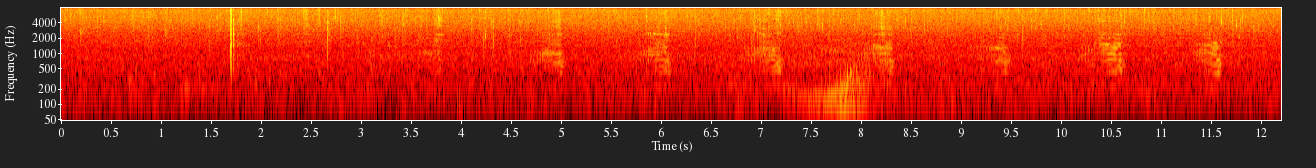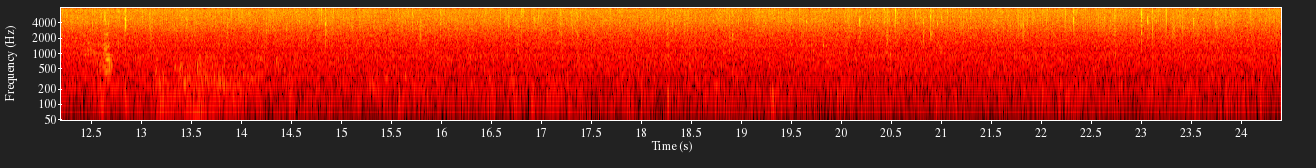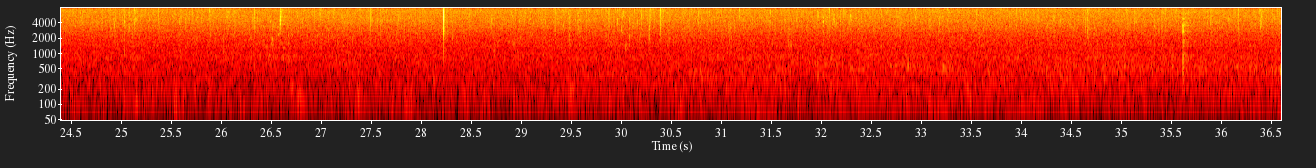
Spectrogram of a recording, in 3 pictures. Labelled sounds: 4.8	6.2	humpback whale, 0.91 to 2.5 kHz
6.9	7.2	humpback whale, 0.88 to 1.4 kHz
8.1	8.3	humpback whale, 1.2 to 1.5 kHz
9.2	9.5	humpback whale, 1.1 to 1.4 kHz
10.3	10.7	humpback whale, 1.2 to 1.7 kHz
11.4	11.7	humpback whale, 1.2 to 1.8 kHz

